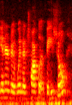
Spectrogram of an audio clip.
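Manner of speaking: ordinary talk, nothing marked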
